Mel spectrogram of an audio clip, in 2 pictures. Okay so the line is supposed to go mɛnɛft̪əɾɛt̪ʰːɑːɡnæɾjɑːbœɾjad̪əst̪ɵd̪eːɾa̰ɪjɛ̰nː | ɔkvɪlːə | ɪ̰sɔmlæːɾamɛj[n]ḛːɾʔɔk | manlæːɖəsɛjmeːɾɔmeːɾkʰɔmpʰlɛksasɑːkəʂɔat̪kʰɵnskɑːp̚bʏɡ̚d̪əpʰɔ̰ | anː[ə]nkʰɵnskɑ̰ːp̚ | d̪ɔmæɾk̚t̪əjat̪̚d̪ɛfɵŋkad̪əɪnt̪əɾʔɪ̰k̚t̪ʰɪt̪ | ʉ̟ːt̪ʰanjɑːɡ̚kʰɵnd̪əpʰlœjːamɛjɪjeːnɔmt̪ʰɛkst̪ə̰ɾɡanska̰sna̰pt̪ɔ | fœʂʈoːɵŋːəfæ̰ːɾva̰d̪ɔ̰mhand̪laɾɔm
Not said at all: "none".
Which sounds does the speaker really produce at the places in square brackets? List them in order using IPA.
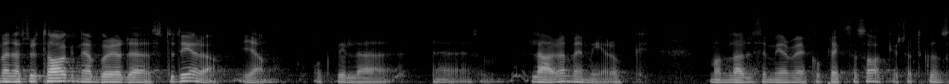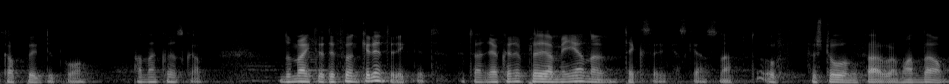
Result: m, a

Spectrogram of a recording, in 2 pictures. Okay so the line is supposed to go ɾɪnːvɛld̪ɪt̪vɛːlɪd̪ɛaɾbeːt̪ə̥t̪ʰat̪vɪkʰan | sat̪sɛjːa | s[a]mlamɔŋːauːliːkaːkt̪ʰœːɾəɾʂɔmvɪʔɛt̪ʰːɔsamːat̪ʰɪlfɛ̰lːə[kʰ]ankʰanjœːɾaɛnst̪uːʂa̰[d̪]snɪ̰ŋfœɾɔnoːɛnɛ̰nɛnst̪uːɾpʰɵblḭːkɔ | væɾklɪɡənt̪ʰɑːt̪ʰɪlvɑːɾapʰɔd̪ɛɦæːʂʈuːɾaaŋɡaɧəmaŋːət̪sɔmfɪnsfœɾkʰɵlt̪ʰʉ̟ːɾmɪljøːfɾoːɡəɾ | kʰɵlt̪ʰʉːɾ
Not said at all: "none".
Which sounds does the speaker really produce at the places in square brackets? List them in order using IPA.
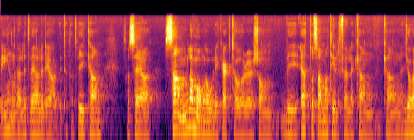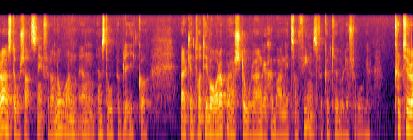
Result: a, kʰ, t̪

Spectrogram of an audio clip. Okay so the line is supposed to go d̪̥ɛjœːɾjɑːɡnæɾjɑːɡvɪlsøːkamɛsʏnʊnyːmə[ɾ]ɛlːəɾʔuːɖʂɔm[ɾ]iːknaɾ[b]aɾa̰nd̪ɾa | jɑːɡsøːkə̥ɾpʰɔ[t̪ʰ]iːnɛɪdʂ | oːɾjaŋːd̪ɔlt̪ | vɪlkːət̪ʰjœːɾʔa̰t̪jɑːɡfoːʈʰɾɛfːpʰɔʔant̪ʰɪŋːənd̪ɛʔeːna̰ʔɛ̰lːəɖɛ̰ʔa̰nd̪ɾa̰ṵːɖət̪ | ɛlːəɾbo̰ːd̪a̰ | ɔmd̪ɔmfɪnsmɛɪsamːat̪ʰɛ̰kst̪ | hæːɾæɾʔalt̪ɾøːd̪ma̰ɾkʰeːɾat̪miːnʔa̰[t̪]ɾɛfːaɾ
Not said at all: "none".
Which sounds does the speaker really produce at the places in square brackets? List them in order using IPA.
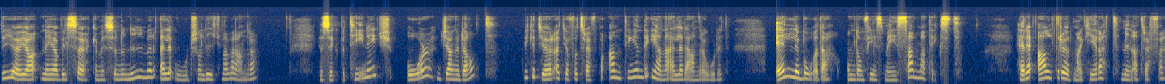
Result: ɾ, l, v, t̪ʰ, t̪ʰ

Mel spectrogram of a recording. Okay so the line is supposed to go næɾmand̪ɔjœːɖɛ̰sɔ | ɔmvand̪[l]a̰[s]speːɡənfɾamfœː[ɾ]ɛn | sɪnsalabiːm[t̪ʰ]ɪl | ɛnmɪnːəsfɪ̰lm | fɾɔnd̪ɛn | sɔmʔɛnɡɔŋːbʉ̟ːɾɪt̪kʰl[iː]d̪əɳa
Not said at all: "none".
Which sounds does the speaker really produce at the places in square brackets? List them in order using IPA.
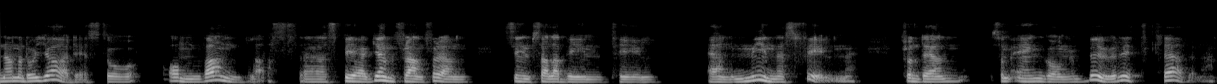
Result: l, s, ɾ, t̪ʰ, ɛː

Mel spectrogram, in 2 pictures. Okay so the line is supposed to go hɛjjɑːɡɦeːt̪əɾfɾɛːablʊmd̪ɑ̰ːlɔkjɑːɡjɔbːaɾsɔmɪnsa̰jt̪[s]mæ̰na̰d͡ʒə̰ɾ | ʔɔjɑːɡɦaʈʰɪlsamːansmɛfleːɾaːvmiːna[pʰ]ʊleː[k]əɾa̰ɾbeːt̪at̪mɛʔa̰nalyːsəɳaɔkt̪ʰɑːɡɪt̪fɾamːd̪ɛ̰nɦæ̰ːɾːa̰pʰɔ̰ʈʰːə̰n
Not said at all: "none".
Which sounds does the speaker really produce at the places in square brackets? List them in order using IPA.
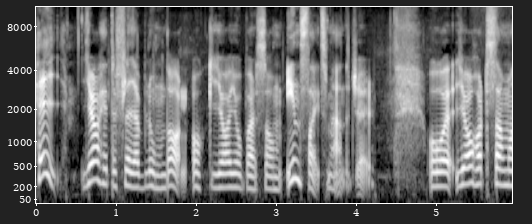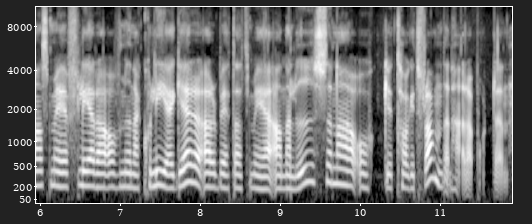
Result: s, kʰ, ɡ

